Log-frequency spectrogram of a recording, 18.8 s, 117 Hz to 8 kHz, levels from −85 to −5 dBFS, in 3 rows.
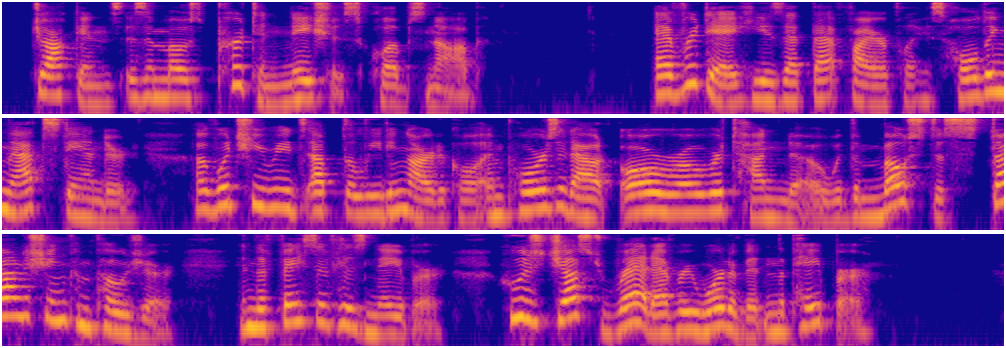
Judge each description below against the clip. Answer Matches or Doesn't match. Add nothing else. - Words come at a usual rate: Matches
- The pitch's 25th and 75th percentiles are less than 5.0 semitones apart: Doesn't match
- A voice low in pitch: Doesn't match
